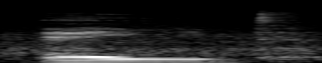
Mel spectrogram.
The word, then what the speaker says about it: aide: Aid. It's the same as, pronounced same as aid.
